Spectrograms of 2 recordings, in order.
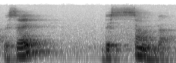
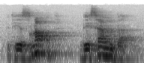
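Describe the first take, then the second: First: The stress is on the second syllable. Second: The stress is not on the second syllable. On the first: The speaker calls it right. "we should stress the sa" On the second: The speaker calls it wrong. "It is not December. No"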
